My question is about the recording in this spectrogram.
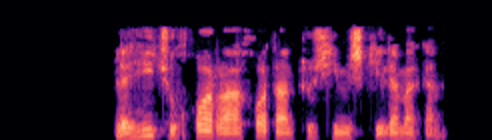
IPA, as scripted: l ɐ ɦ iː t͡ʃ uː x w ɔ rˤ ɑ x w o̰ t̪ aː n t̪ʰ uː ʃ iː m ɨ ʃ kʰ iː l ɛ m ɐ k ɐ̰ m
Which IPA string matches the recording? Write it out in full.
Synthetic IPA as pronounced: l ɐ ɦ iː t͡ʃ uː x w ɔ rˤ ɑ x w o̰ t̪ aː n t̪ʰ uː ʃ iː m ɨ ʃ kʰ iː l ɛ m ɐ k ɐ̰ n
